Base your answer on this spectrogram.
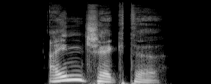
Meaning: inflection of einchecken: 1. first/third-person singular dependent preterite 2. first/third-person singular dependent subjunctive II
- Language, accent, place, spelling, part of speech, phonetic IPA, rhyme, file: German, Germany, Berlin, eincheckte, verb, [ˈaɪ̯nˌt͡ʃɛktə], -aɪ̯nt͡ʃɛktə, De-eincheckte.ogg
